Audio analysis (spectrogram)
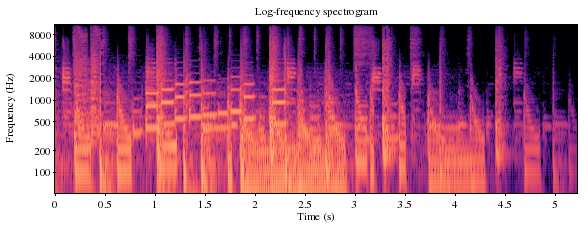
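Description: A quick, punchy funk keyboard lick with choppy, percussive chords and syncopated stabs, played briskly and up close with short gaps between phrases.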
